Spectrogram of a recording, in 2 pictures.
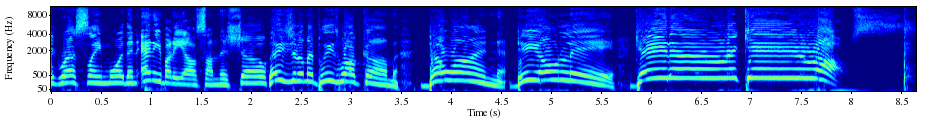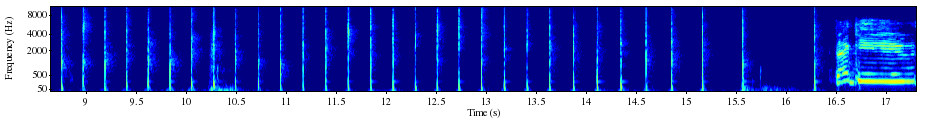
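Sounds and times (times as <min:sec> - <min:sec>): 
speech: 0:00.0 - 0:08.3, 0:16.5 - 0:17.2
sharp evenly spaced hand claps in a mechanical rhythm: 0:08.4 - 0:16.5.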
